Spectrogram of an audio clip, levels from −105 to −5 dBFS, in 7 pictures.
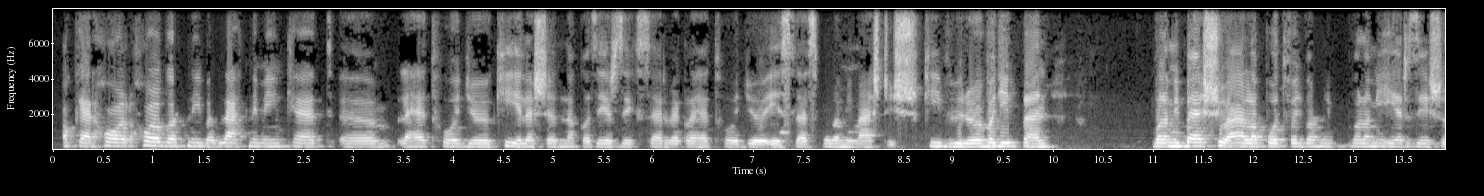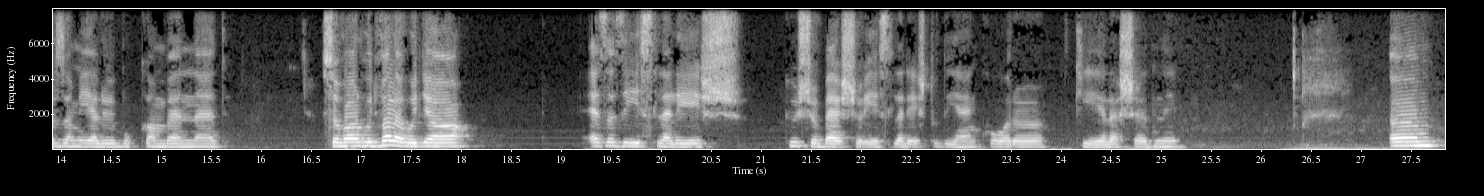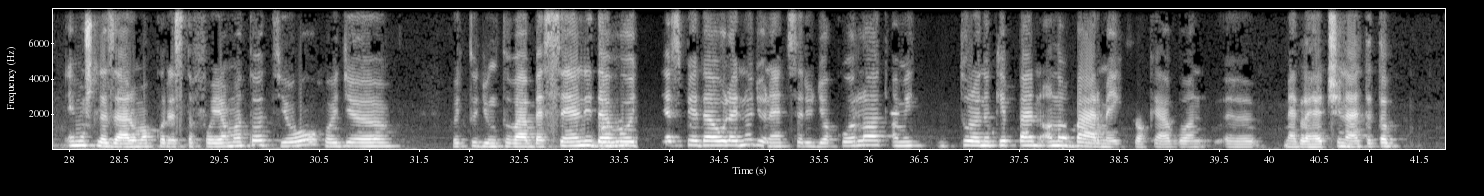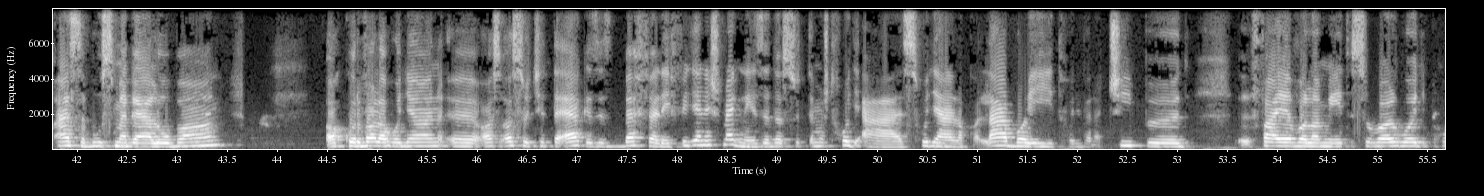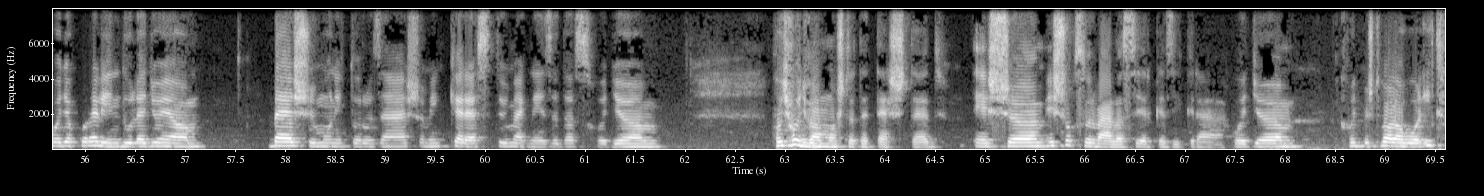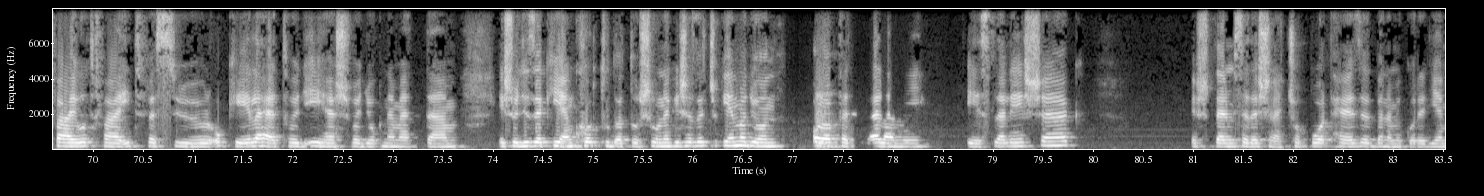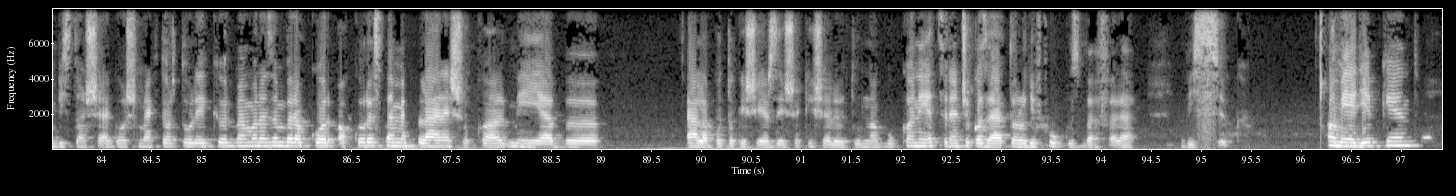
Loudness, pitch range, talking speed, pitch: -12 LUFS, 170-205 Hz, 125 wpm, 185 Hz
